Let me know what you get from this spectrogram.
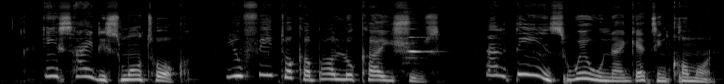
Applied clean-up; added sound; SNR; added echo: none; Wind instrument, woodwind instrument; 6 dB; none.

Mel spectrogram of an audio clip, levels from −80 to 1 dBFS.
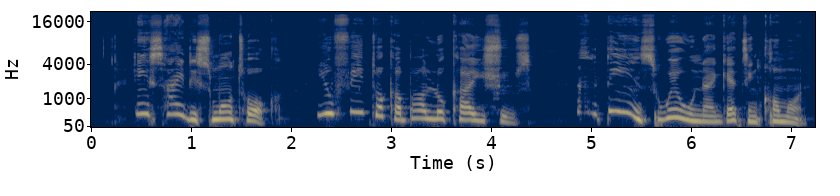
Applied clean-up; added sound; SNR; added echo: neural mask model DeepFilterNet 3.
